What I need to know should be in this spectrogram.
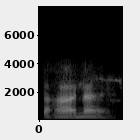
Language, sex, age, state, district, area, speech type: Hindi, male, 18-30, Uttar Pradesh, Varanasi, rural, conversation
